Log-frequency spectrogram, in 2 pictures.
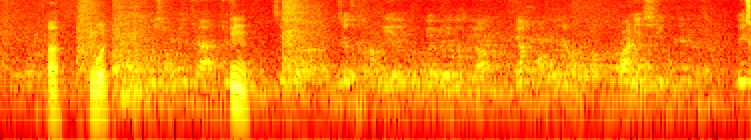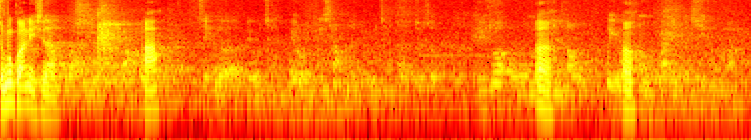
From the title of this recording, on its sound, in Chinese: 成都家具workshop 现场答疑录音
